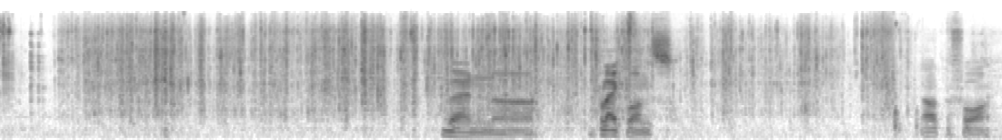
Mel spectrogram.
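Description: Small metal rivets rattle in a crinkling plastic bag.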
